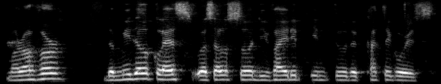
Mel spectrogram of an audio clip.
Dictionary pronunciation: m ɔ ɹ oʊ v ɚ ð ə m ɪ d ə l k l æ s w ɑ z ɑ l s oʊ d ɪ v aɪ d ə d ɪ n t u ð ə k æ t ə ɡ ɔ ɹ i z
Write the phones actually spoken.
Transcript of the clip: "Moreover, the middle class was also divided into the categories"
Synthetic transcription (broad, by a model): m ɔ ɹ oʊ v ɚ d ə m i d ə l k l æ s w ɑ s ɑ l s oʊ d ɪ v aɪ d ə d ɪ n t u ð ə k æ t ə ɡ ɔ ɹ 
